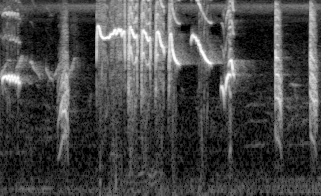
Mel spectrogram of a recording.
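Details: Lively Oriental magpie-robin song meant to stir up rival magpie-robins: a clear high whistle opens, a rough note follows, then a dense run of sweeping whistles ending with a few sharp isolated notes.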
